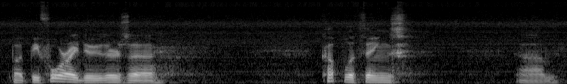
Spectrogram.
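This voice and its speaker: Noticeable background noise sits under fairly slow speech broken by long, frequent pauses. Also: man. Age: 60s. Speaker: DIY car restorer. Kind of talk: casual tutorial vlog. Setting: garage. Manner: hesitant, many fillers.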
